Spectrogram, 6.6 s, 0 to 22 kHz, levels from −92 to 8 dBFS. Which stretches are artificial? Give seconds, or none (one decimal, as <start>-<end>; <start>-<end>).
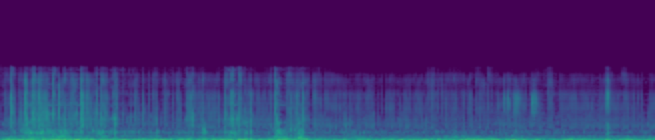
0.0-6.6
